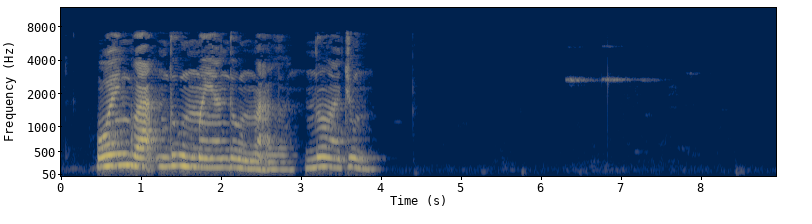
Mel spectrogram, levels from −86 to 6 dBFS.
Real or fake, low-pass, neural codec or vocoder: real; 7.2 kHz; none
